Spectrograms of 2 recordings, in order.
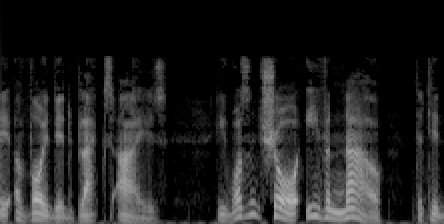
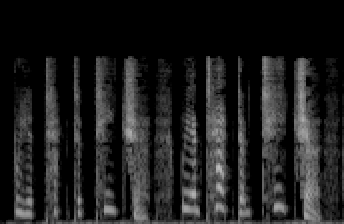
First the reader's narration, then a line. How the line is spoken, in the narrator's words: Hermione whimpered, staring at the lifeless Snape with frightened eyes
